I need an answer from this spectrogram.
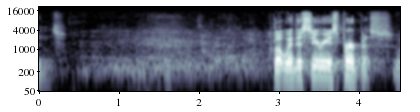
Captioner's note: laughing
